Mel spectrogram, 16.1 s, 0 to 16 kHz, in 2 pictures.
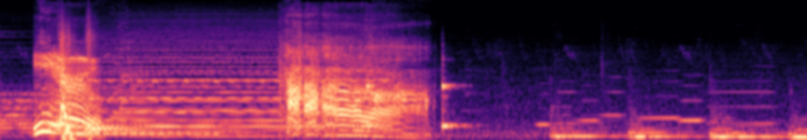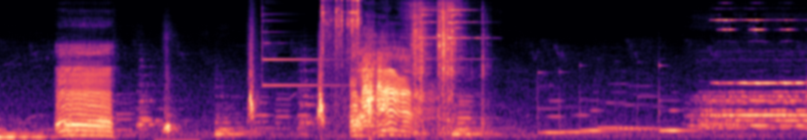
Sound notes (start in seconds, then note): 12.2 cash register dings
